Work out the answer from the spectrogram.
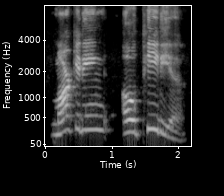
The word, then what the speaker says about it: Marketing Opedia: It's Marketing Opedia. Opedia, that's the way like it's spelled. Just like encyclopedia.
